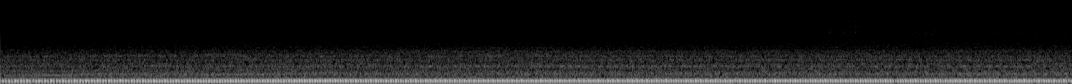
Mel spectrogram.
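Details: Mitsubishi Evo VIII with cams, tuned, MAF and intake cleaned, regularly serviced: petrol engine idling with a deep, uneven, lumpy pulse — rough idle, cause unknown to owner.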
